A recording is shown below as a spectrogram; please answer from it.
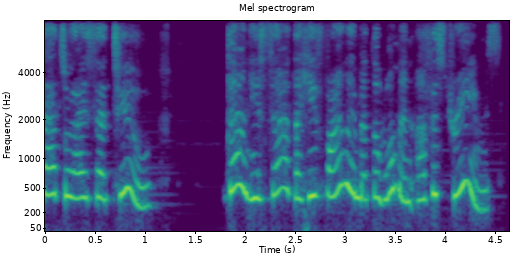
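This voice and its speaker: A woman's voice: very high-pitched, moderate pace, warm tone, faint music behind, voice pushed up. A woman voicing a scheming younger sister who taunts and boasts in a sing-song way. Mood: smug.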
